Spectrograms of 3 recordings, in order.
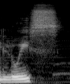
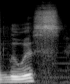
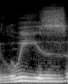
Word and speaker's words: Luis: Some people call me Louis. And then some people call me Louise, which I actually don't like. I prefer people call me Louis than Louise for some reason.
